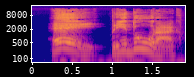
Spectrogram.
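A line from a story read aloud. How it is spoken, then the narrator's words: Shout across a hall. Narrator (Russian): прокричала я через весь атриум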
